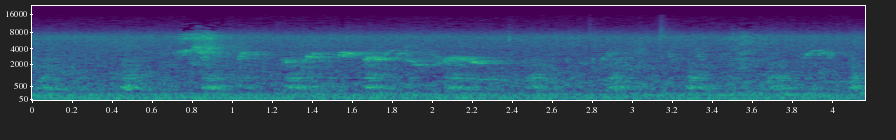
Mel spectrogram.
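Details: Red-whiskered bulbul recorded on 3 March 2024, giving a bright, quick warbled phrase of liquid whistled notes lasting over a second. A low pulsing thump repeats about every half second throughout, over steady background hiss.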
